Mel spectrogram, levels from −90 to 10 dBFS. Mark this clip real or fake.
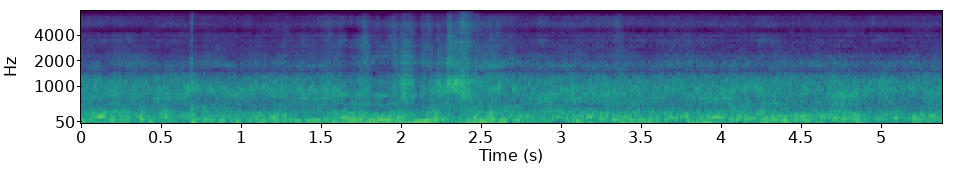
fake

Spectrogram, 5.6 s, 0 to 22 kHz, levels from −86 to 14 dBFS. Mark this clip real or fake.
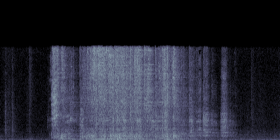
real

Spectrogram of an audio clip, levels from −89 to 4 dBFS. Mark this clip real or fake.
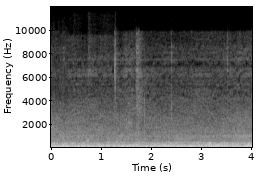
fake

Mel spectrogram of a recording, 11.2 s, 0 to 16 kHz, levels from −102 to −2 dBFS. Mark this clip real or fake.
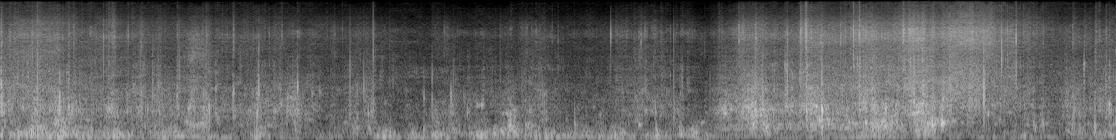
fake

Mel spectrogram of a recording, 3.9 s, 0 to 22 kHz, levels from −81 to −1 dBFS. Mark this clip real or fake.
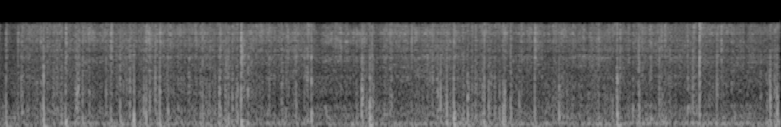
fake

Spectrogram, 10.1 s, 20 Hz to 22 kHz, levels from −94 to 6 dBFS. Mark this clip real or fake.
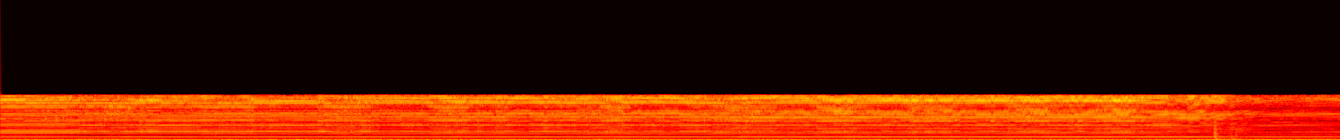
real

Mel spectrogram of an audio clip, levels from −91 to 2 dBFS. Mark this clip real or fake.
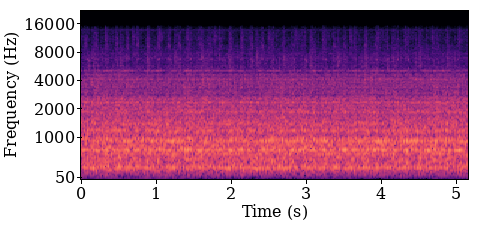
real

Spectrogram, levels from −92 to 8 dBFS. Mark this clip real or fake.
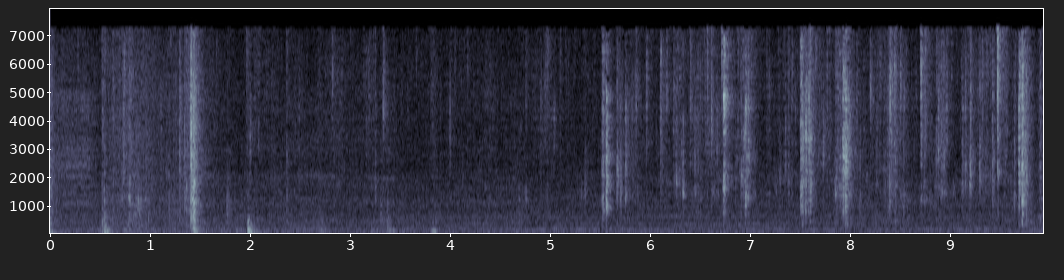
real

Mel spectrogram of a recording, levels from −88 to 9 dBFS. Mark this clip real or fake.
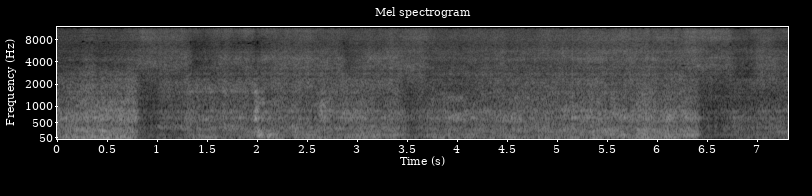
fake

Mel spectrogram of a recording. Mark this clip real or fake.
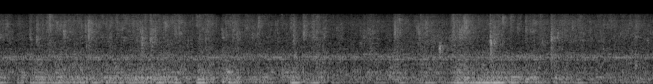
real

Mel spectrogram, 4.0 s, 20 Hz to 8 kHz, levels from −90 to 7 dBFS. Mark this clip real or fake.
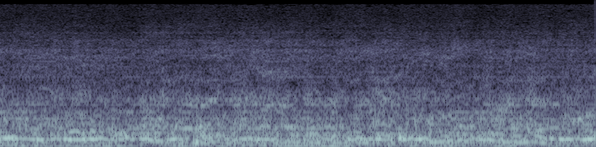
fake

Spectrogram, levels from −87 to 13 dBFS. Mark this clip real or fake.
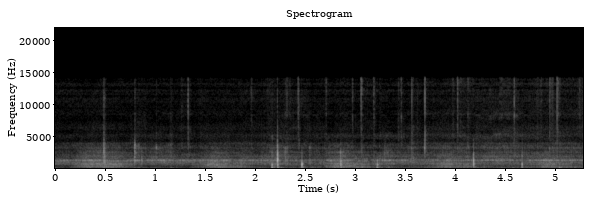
fake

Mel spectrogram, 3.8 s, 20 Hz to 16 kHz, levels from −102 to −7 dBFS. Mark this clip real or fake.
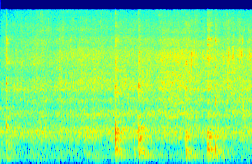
real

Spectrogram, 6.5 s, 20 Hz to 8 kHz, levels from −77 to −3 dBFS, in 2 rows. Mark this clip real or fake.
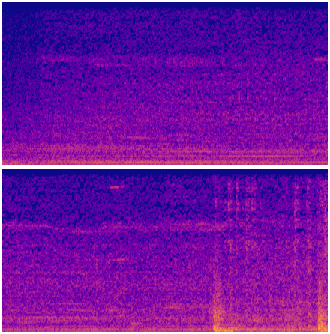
real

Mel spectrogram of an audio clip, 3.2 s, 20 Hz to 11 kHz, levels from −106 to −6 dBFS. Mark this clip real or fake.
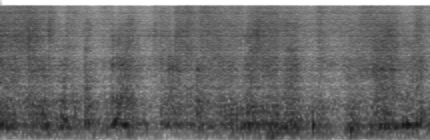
fake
